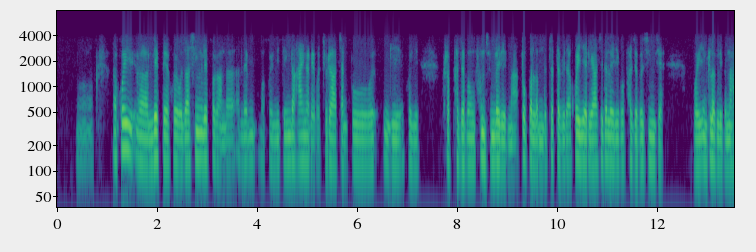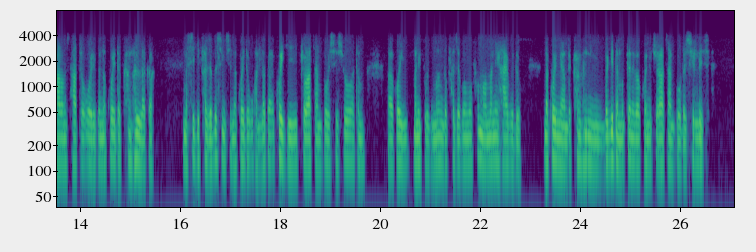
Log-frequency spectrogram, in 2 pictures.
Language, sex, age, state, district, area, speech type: Manipuri, male, 30-45, Manipur, Churachandpur, rural, conversation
